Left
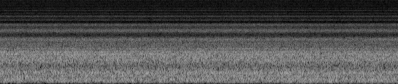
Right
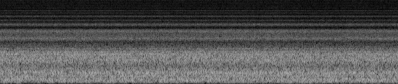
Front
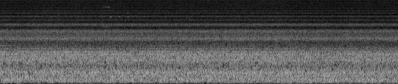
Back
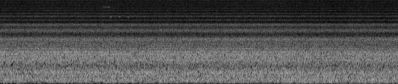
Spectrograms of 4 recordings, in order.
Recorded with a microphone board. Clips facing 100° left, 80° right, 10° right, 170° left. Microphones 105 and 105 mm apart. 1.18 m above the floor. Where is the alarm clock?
I don't hear an alarm clock.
